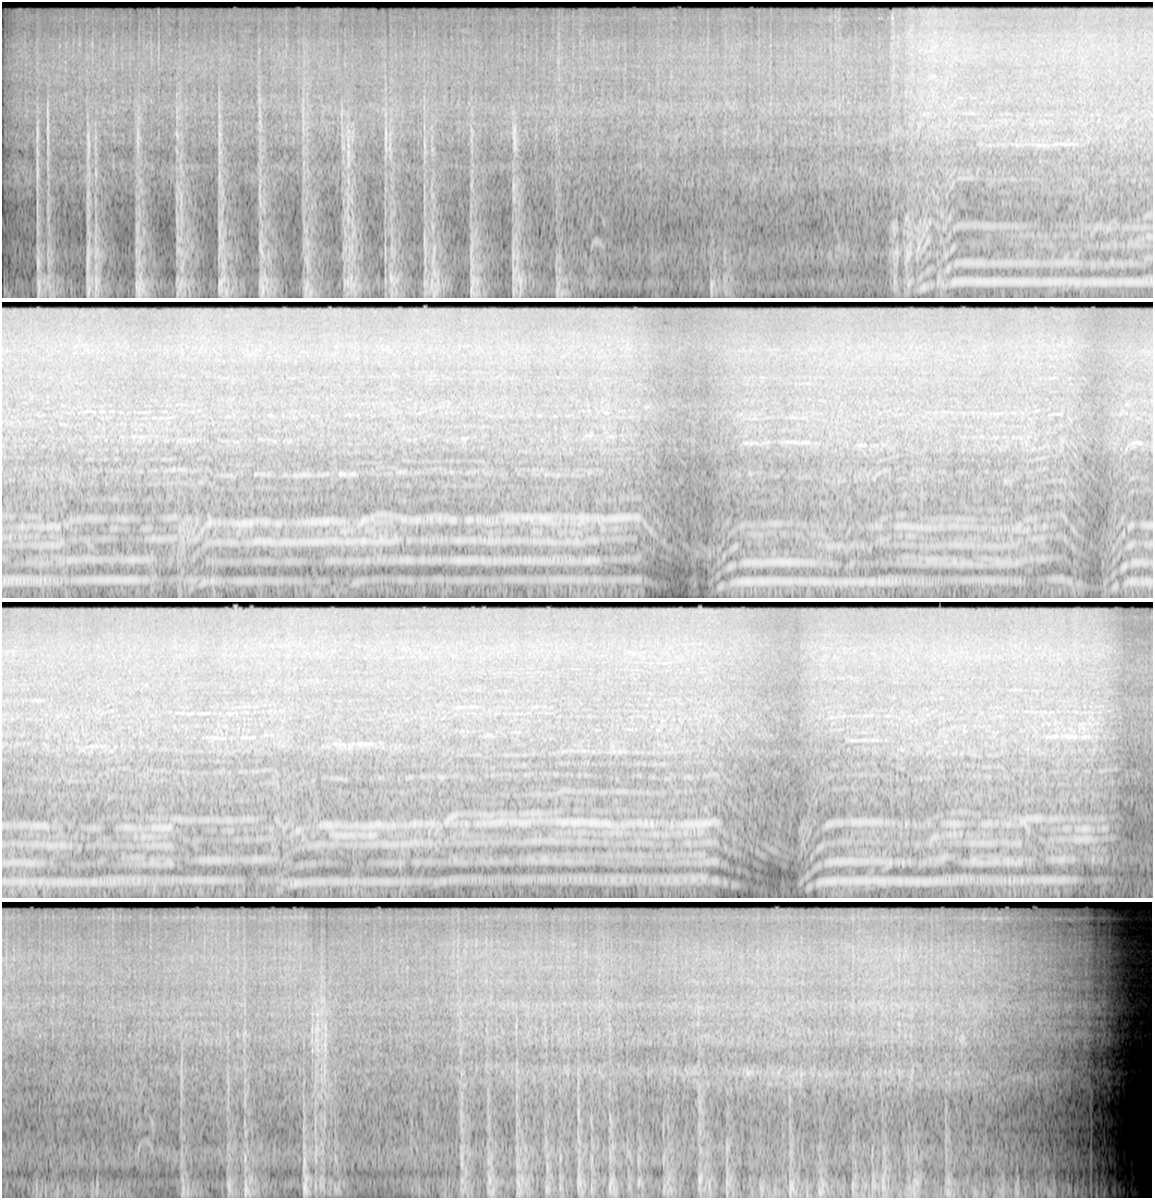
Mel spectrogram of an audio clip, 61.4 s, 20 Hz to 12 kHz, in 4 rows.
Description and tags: RRMX FLAT CUT 2A
this was a compilation of sounds from personal files that i recorded using a ZOOM R16 with onboard condensers and multiple mics: 2-57's,58,AT2020 ..each channel was molded by various eq'ing techniques, stereo spectral expanders and finally compressed.
away, breath, cut, fire, hole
